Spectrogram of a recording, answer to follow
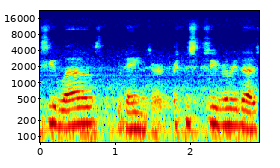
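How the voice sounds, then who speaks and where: Woman's voice at a very deep, low pitch, with ordinary pitch variation and noticeable background noise. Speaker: mom vlogger. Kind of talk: casual vlog chat. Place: home room. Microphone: phone near.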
